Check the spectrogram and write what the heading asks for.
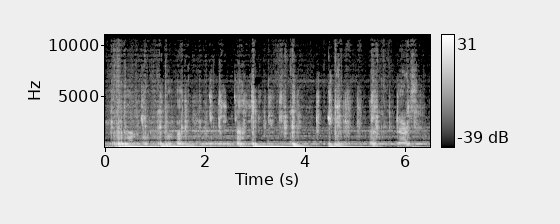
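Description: Dramatic film soundtrack: deep booming hits at irregular intervals over a low held drone, with scuffling noises of a struggle.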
